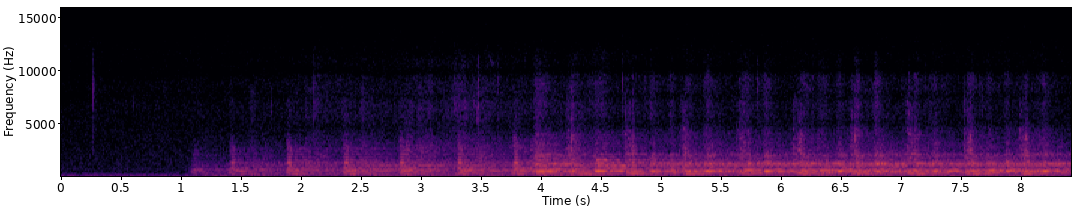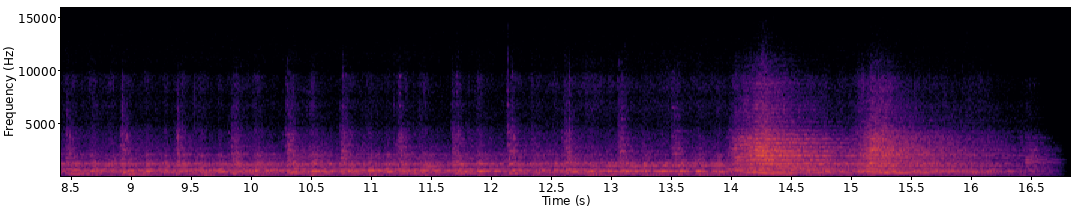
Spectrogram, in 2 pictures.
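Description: Classical chamber music with a violin prominent over other instruments, coming in about a second in with a steady pulse of notes and swelling louder near the end.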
